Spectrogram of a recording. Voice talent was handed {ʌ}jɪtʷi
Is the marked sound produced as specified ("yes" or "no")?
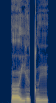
yes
